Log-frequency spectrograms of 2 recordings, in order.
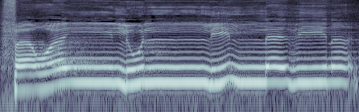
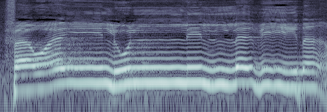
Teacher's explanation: Jadi kena jelaskan bunyi tanwin itu masuk dalam lam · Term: idgham bila gunnah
